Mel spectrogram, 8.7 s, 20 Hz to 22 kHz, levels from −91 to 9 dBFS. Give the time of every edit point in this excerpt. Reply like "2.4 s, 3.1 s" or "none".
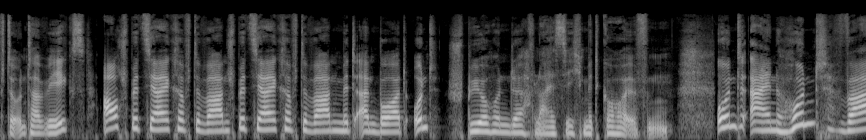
2.3 s, 5.3 s, 7.1 s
